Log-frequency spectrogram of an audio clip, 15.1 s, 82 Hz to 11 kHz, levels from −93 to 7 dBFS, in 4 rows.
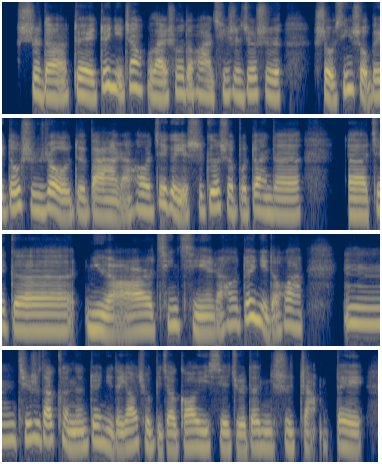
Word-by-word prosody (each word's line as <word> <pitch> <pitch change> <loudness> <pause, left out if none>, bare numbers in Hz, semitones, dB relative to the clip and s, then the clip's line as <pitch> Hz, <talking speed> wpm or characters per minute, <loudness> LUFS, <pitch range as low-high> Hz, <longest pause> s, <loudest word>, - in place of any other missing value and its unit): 是 205 - 0
的， 180 -1 +2
对。 190 -3 +4
对 280 +9 +3
你 255 - +2
丈 270 -2 +3
夫 - - -8
来 170 -2 +4
说 210 +4 -3
的 - - -1
话， 195 -1 -2
其 190 - -5
实 190 -2 -3
就 195 +2 0
是 190 -4 0 0.3
手 - - +3
心 235 +11 0
手 250 - +3
背 180 - -1
都 210 +6 +3
是 205 -5 -3
肉， 190 -6 +5
对 170 0 -3
吧， 160 -1 +2
然 - - -4
后 200 -3 +1
这 200 +7 0
个 225 - +1
也 - - +1
是 190 - -1
割 220 +3 +4
舍 190 -6 -1
不 170 -2 -4
断 195 -1 0
的， 165 -1 -1 0.4
呃， 165 -1 +3
这 200 +4 -3
个 170 -1 +1
女 175 -3 0
儿 165 +2 +2
亲 215 +5 -5
情。 155 -6 -2
然 - - -5
后 215 +1 -5
对 280 +7 +4
你 255 - +2
的 - - -4
话， 205 -3 -2 0.4
嗯， 220 -1 -2
其 225 +4 0
实 235 - -1
他 210 -3 +4
可 - - -5
能 160 +1 0
对 200 +3 -1
你 175 -5 -4
的 150 - -2
要 165 +3 +1
求 170 -3 -3
比 150 - -8
较 145 +2 0
高 160 +3 +1
一 160 -1 0
些， 155 -2 -2
觉 145 -2 -2
得 160 - -1
你 160 0 -4
是 155 0 -5
长 - - -6 0.2
辈， 155 -3 0
180 Hz, 280 characters per minute, -25 LUFS, 165-210 Hz, 0.4 s, 肉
